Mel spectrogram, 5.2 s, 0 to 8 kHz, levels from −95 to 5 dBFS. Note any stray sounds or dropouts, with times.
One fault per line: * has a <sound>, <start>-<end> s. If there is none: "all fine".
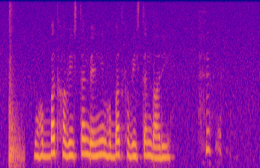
* has a thud, 0.2-0.5 s
* has a laugh, 4.0-4.7 s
